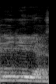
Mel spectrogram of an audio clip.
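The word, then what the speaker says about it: Cnidaria: area need area okay need area see how to pronounce see properly needed here see silent okay then again after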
